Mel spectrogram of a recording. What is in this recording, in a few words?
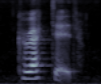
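"corrected", American English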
